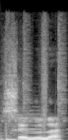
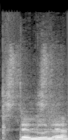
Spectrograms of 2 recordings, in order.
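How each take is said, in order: First: It is pronounced the Uruguayan way. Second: It is pronounced the non-Uruguayan way. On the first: This is how people say it in Uruguay. The speaker calls it right. "sino celular" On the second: This is not how people say it in Uruguay. The speaker calls it wrong. "no se dice celular"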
